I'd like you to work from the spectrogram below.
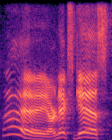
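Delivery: high, loud guest introduction; mock show announcer. Host introducing Arnold as guest, loud announcer welcome. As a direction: hype up the arriving guest.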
